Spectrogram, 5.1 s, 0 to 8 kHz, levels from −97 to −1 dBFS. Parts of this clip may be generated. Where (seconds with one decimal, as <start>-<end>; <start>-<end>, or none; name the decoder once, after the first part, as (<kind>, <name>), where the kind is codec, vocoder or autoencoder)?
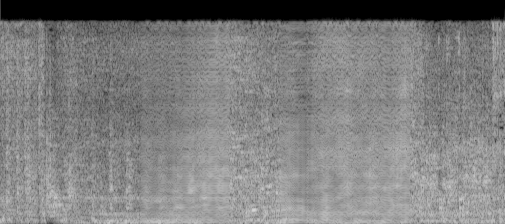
1.4-2.3 (vocoder, Vocos); 2.8-4.1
